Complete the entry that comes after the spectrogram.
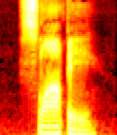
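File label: "sloppy", American English; gcompris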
